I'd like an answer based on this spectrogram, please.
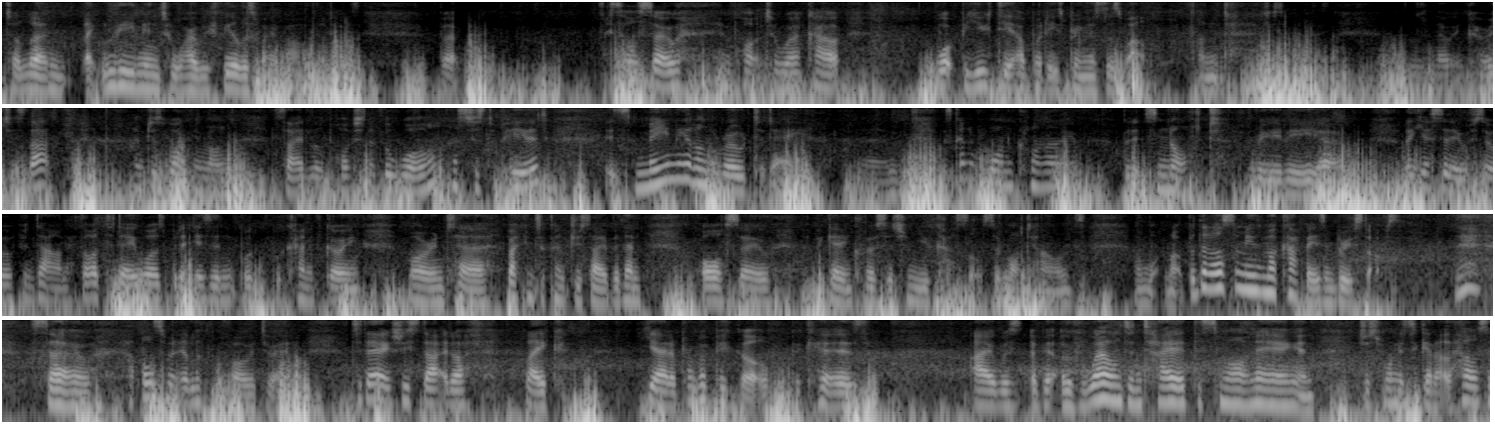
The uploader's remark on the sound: a series of voice notes that I recorded whilst walking the 84 mile-long Hadrian’s Wall route, from west to east over 5 days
